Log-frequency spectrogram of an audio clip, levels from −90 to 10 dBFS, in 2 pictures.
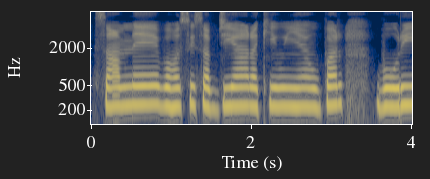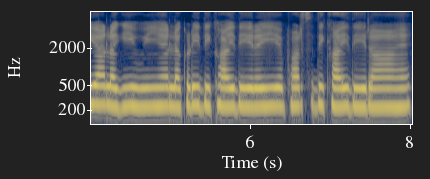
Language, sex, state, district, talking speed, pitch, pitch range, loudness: Hindi, female, Bihar, Jahanabad, 170 wpm, 235 Hz, 230-240 Hz, -13 LUFS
